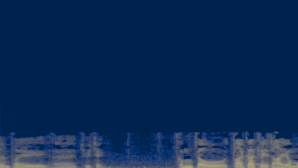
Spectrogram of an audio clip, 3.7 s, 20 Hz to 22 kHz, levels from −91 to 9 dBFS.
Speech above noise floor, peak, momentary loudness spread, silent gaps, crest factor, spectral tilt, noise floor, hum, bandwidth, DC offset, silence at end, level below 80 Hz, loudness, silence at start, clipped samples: 28 dB; -12 dBFS; 14 LU; none; 20 dB; -11 dB/octave; -58 dBFS; none; 5 kHz; under 0.1%; 0 s; -62 dBFS; -31 LUFS; 0 s; under 0.1%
